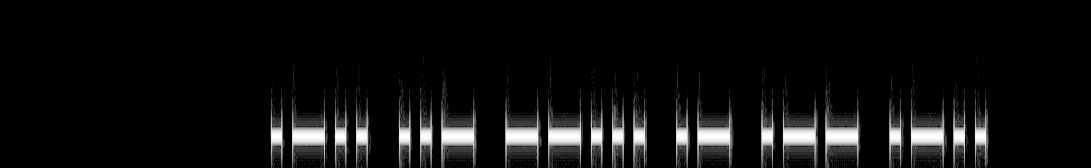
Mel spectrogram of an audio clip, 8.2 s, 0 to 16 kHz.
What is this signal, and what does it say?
Morse code, heard as a keyed tone, about 16 wpm, 700 Hz. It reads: LU7AWL
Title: DXCC-100 Call Signs - 6 Characters - 15wpm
